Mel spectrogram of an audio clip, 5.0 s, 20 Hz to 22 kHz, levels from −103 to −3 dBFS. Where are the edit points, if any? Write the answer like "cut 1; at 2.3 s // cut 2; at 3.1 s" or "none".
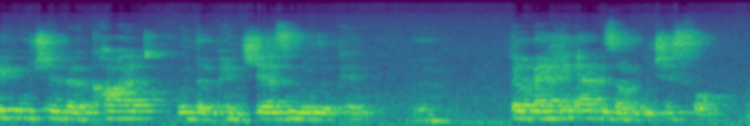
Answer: none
